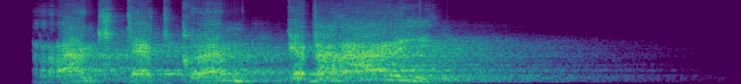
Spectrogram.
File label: Attack, Grineer Male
